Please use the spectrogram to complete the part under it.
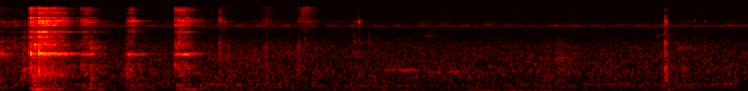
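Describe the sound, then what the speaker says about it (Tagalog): A spoon clinks against a glass or cup while stirring hot calamansi juice with honey, giving a few sharp close chimes early on, then near quiet with one last faint tap. "At pagkatapos ay halu-haluin."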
